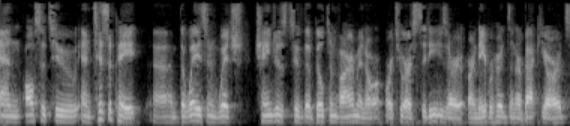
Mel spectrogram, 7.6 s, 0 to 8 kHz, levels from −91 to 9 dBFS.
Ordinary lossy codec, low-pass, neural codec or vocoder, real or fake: MP3, 32 kbps; 7.2 kHz; vocoder, 44.1 kHz, 128 mel bands, Pupu-Vocoder; fake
